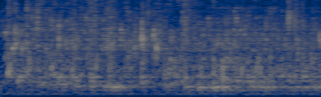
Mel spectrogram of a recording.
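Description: Homemade wine juice being poured into a container, a steady liquid splash and trickle running continuously at close range with no talk.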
